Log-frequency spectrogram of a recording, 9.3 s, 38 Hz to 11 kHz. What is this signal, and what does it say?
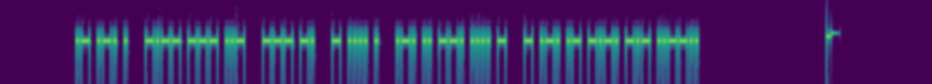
Morse code, heard as a keyed tone, about 44 wpm, 700 Hz. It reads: ARE YOU ON THE RIGHT TRACK?
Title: Sentences from Top 1100 Words 45wpm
